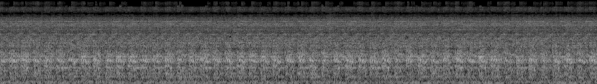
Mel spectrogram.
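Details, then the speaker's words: Freshly built deckplate Cummins diesel before break-in, injector plugs unplugged, cranked in neutral to build oil pressure: even starter churn at about three turns a second, spinning over without catching; normal priming crank without firing. "what that means is we're going to disconnect our injector plugs here one and two and this allows you to crank the engine over to build oil pressure without firing the injectors"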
